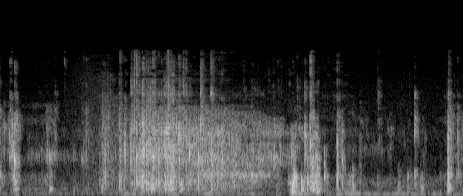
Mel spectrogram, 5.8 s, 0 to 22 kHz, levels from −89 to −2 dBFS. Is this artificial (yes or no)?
no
